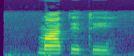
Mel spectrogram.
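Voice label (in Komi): "матіті", Komi-Zyrian, female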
